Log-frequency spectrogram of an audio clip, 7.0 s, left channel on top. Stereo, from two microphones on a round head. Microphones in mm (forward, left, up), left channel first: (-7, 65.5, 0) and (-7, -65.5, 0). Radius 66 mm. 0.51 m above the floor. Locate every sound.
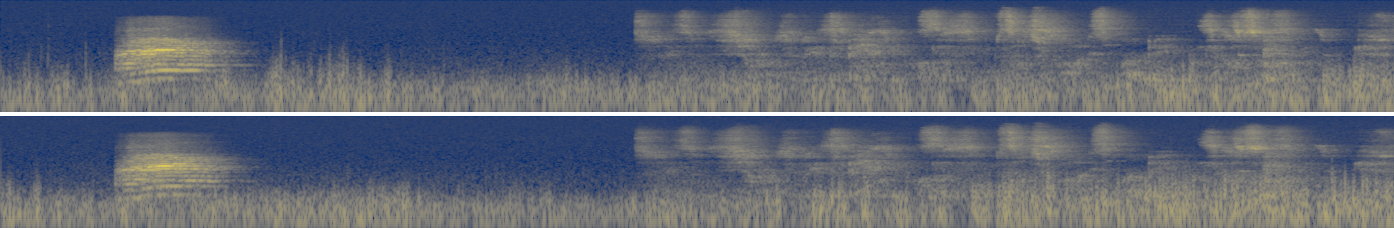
0.6 s a cat meowing: 30° left (ahead or behind), 1.0 m
3.2 s whispering: 35° left (ahead or behind), 2 m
